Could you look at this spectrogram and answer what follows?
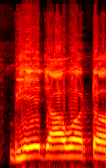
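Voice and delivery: भेजावट with final ट sounded separately; syllable by syllable. Shown as a demonstration. Teacher breaking down भेजावट for learners, syllable by syllable. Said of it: "जोड़ जोड़ करके".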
